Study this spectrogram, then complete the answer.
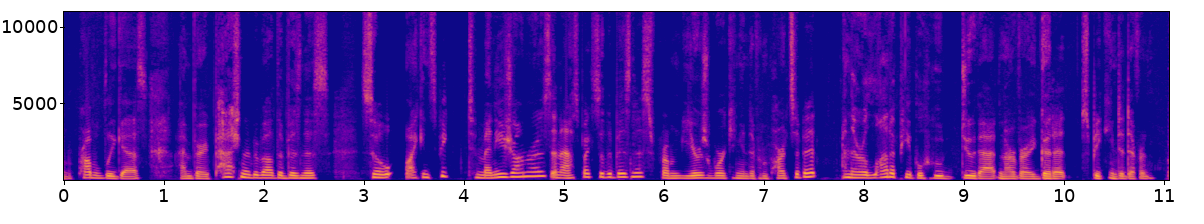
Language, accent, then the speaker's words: English; Colombia; moved away; I'm Colombian. I was born in Colombia, so I'm like Colombian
